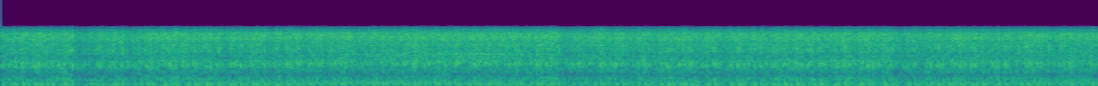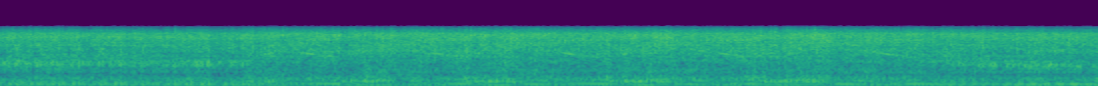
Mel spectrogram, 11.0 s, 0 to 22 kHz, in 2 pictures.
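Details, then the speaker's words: Honda CX500 motorcycle cold start, testing freshly rebuilt carburetors before sending them off: too much choke, engine catches and runs lumpy and uneven with a loud intake rush at the throttle body early on, then steadies once choke is closed. "that was the show too much you can hear the voice of this joke in the beginning of the intake of the throttle body you can hear it"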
